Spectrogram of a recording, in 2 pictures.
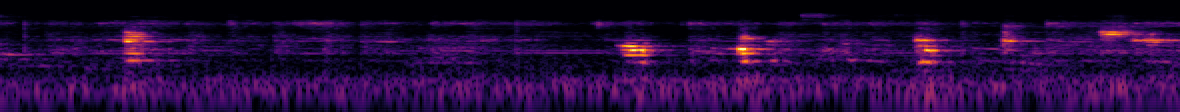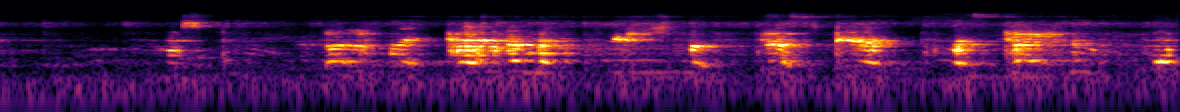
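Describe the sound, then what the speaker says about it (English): Short electronic notification chimes and pings play repeatedly during a live stream, scattered at first and then crowding together in a dense, louder burst toward the end, with talking mixed in. "These notifications are bugging."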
